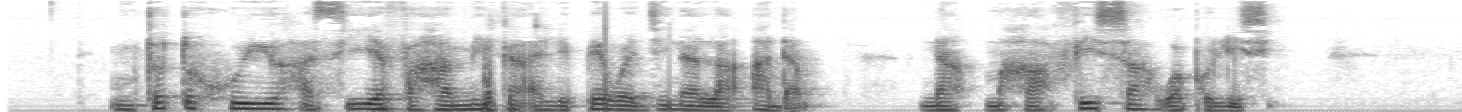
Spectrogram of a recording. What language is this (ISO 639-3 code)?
swa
